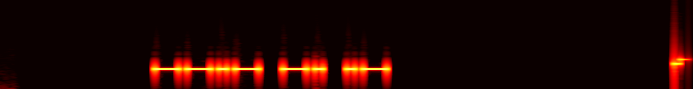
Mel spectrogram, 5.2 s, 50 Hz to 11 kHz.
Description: Morse code, heard as a keyed tone, about 20 wpm, 700 Hz. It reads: QNA
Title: USA Call Sign Postfixes - 3 Letters 20wpm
